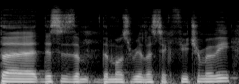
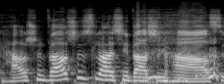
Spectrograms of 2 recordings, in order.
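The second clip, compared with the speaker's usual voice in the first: mock German DJ voice, higher-pitched; 5 semitones higher, 3 dB louder than usual. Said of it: "They're like".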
